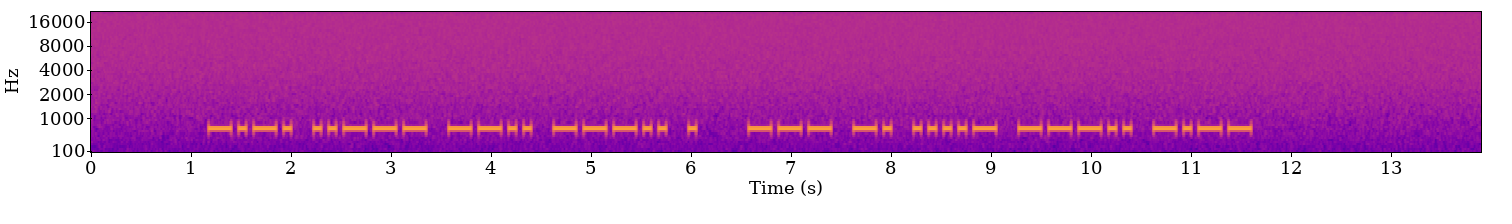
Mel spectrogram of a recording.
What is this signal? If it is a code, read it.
Morse code, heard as a keyed tone, machine-sent, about 16 wpm, 740 Hz. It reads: C2Z8E ON48Y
